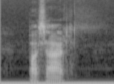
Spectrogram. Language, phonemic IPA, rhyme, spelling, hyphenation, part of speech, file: Dutch, /baːˈzaːr/, -aːr, bazaar, ba‧zaar, noun, Nl-bazaar.ogg
- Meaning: 1. bazaar, a marketplace 2. fair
